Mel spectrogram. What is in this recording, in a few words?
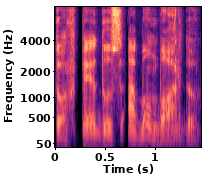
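Brazilian Portuguese Speech Alarms Torpedo Left; World Of Warships; PT BR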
